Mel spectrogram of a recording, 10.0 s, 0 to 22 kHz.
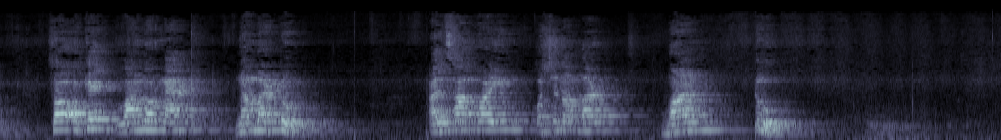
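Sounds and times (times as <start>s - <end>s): duster rubbing whiteboard: 4.1s - 10.0s.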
